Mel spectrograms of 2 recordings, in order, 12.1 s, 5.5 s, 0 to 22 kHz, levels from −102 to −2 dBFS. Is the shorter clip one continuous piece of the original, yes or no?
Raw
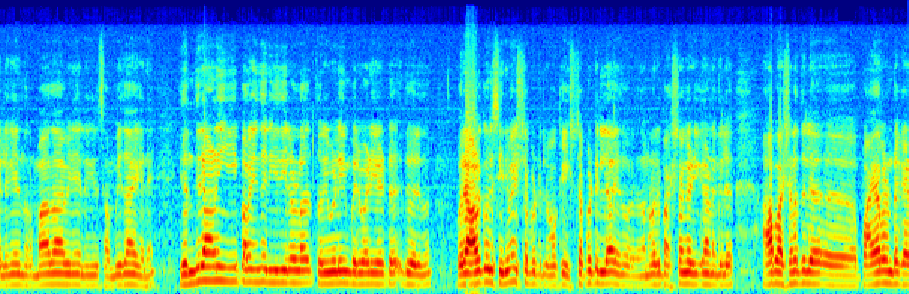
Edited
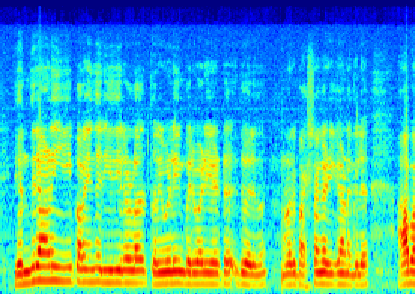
no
